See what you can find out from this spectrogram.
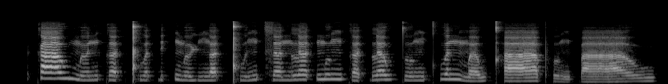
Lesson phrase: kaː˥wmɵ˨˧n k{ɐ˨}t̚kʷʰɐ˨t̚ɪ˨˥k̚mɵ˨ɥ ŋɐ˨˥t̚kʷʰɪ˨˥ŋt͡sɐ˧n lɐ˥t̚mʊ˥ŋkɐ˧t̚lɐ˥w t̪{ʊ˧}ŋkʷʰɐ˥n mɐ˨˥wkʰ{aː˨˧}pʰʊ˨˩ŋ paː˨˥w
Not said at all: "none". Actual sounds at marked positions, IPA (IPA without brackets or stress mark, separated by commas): ɐ˨, ʊ˧, aː˨˧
